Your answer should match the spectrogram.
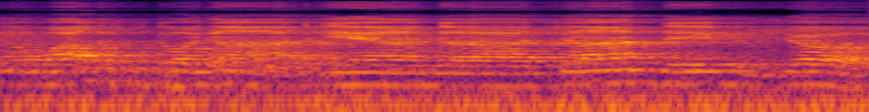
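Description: A man's voice over the PA, drawn out into long held notes, half sung like a chant.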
